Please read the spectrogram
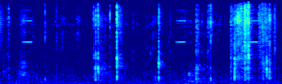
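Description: Very faint crinkling and crackling of thin origami paper being handled and folded by hand, in scattered short crackles with a denser burst near the end.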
